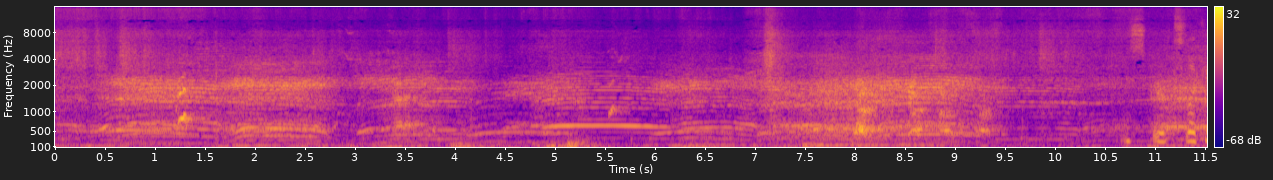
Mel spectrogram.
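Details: A crowd of lambs bleats almost continuously at feeding time on a sheep farm, quavering, overlapping cries rising and falling at different pitches, with knocking and shuffling sounds among them.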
